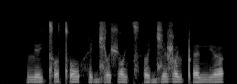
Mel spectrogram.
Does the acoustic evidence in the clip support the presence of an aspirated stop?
no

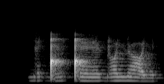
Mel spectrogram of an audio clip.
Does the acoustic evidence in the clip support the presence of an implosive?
no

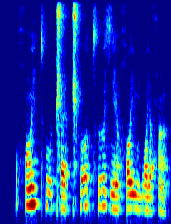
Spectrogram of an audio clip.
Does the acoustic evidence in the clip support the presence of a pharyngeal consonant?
yes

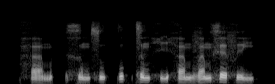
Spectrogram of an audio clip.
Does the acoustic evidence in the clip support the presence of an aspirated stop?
no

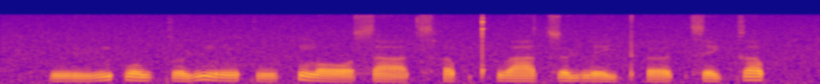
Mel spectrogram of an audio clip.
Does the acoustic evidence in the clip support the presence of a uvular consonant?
no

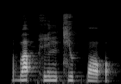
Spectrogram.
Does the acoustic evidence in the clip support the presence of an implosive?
no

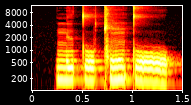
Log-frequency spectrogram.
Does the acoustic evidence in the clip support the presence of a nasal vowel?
yes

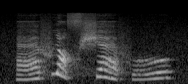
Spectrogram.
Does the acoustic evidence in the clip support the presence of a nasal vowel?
no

